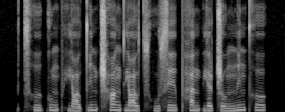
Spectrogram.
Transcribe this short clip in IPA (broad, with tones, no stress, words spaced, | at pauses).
t͡sʰɹ̩˧˥kʊ˧˥ŋ pʰjɑ˨˩ʊ̯t̪i˥˧nʈ͡ʂʰɑ˥˧ŋ t̪jɑ˥˩ʊ̯t͡sʰu˧˥se˥ɪ̯ pʰa˥˧npjɛ˥˩ ʈ͡ʂɤ˧˥ŋn̪i˥nt̪ʰɤ˥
